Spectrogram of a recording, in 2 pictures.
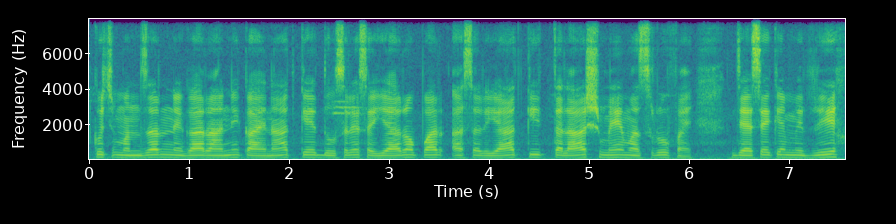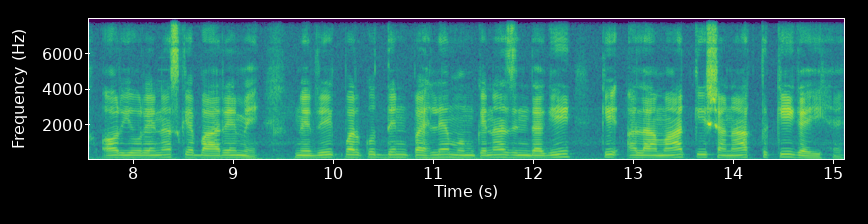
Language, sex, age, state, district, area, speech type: Urdu, male, 18-30, Maharashtra, Nashik, urban, spontaneous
